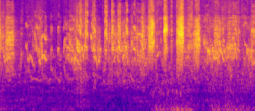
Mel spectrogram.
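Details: Budgerigars, green-feathered, squawking and chirping in quick harsh bursts, several birds overlapping in steady chatter, with a low rumble partway through.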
